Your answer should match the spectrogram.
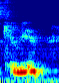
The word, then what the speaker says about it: Killian: So it's Killian.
